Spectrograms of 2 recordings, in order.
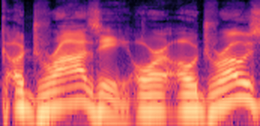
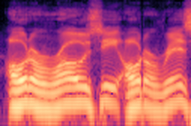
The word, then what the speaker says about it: Odorizzi: Because of some dude named Jake Odorizzi or good Christ, nobody even knows who this guy is.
